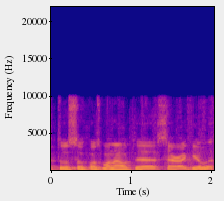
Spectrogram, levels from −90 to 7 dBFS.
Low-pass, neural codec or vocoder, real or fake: 9.9 kHz; none; real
